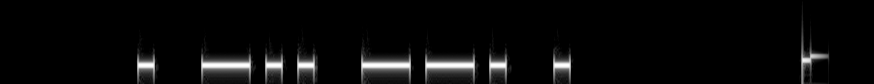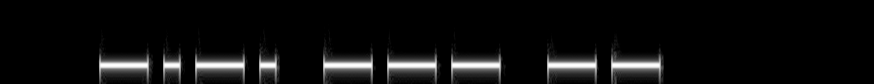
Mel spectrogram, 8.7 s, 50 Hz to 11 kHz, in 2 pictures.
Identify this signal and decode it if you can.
Morse code, heard as a keyed tone, about 15 wpm, 700 Hz. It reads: EDGE COM
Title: Sentences from Top 1300 Words - New Word Drill Alt - 15wpm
